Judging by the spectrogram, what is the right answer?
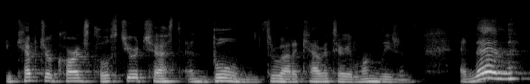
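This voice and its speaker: A man's voice: mid-range voice, animated, normal speed, mellow. A man on a video call, joking and exuberant in a medical case discussion.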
